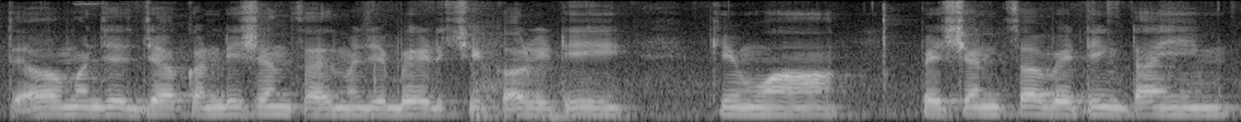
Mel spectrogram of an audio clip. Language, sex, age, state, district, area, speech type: Marathi, male, 30-45, Maharashtra, Yavatmal, rural, spontaneous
